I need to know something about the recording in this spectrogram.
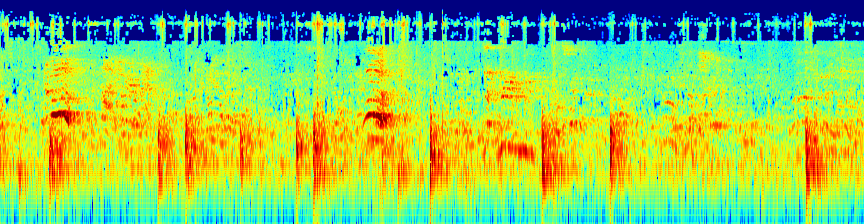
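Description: A ball is kicked with sharp thuds on a hard floor.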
